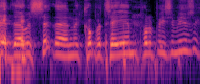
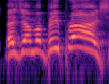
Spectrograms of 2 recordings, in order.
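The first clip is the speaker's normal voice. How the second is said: lightly imitated compère, pitched up; stage introduction; 6 semitones higher, 3 dB louder than usual. Compère bringing a comedian on stage, lightly mimicked announcer. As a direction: announce the act, rising louder on the name.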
